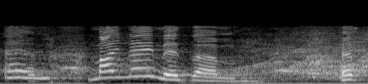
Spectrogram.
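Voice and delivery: drawn-out ums in a put-on voice; mock a nervous pretender introducing himself; halting, affected self-introduction; affected, hesitant suitor. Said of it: "even the M, M that you are saying".

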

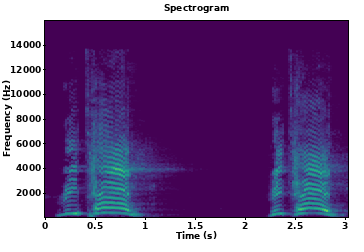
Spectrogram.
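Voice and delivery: high, loud ringing command; voice of the Lord. Acted. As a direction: call the lost children home with authority. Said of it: "the message the Lord has".

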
